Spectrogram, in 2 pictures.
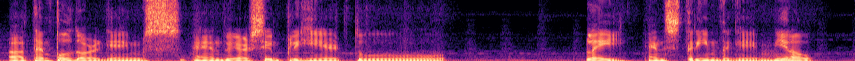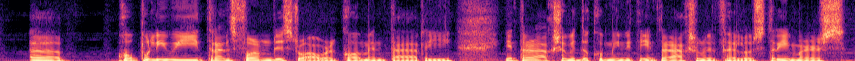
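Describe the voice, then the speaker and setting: A man with a Filipino accent chatting casually as a game streamer, rambling along with lots of "uh" fillers and little chuckles. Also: medium pitch. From Philippines. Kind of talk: casual live-stream chat.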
